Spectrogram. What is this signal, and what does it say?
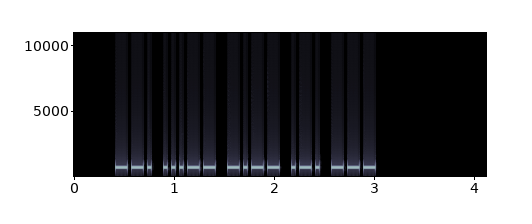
Morse code, heard as a keyed tone, about 30 wpm, 700 Hz. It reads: G3YRO
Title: DXCC-100 Call Signs - 5 Characters - Repeated 3x - 30wpm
